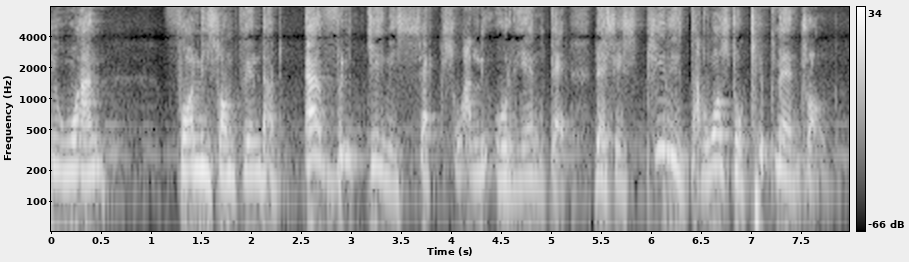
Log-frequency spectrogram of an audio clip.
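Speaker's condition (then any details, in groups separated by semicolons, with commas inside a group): No condition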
